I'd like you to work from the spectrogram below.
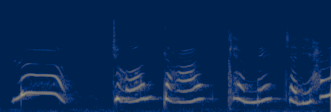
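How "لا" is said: put-on high sharp no from a stubborn child; shrill refusal. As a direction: refuse like a defiant kid. (رفض حاد)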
